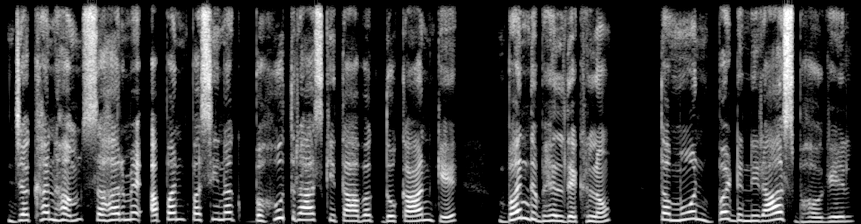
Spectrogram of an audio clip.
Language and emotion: Maithili, sad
